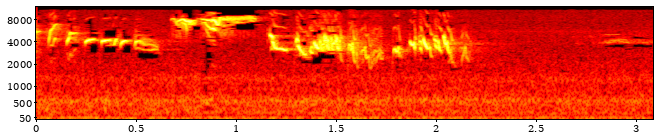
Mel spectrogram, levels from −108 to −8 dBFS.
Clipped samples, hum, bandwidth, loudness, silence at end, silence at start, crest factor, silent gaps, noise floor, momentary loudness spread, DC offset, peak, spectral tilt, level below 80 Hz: under 0.1%; none; 11.5 kHz; -17 LUFS; 0.95 s; 0 s; 20 dB; none; -50 dBFS; 5 LU; under 0.1%; -2 dBFS; 4 dB/octave; -58 dBFS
